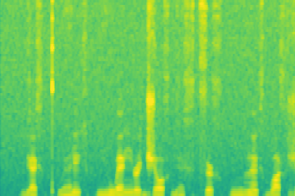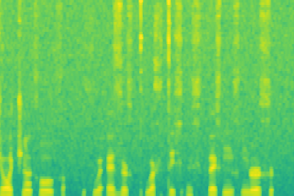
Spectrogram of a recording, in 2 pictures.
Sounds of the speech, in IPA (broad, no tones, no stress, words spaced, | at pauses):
ɡæxkʷʼæ̤ ɾĩxpi̤ wɛŋə˞d͡ʒɔx ɡæ̤xt͡sə˞xpṳ ðæ̃xbɑxʒɔ t͡ʃɑ̃xɔ̃x | xʷæʔɛzə˞xkʷʼɑx tixʔɛ̤xθɛx ŋəxŋə˞x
